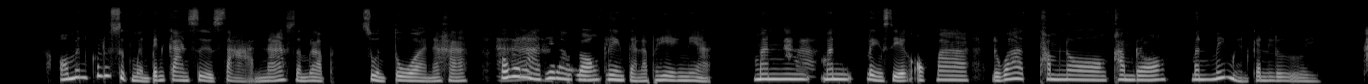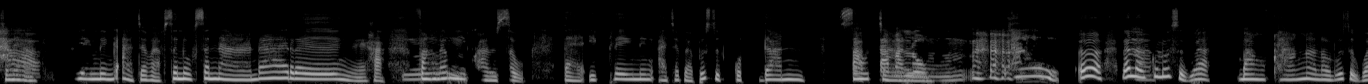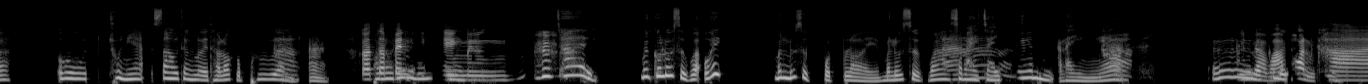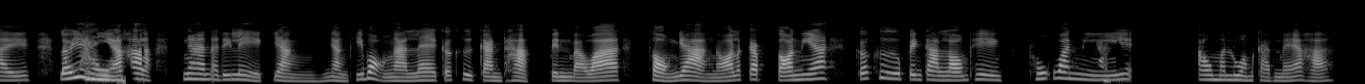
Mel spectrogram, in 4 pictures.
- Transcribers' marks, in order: other background noise; chuckle; tapping; chuckle
- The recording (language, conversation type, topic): Thai, podcast, งานอดิเรกที่คุณหลงใหลมากที่สุดคืออะไร และเล่าให้ฟังหน่อยได้ไหม?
